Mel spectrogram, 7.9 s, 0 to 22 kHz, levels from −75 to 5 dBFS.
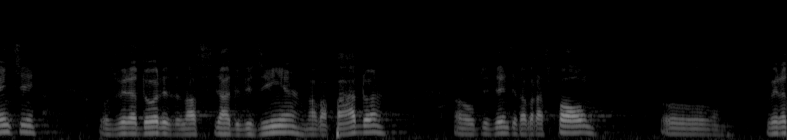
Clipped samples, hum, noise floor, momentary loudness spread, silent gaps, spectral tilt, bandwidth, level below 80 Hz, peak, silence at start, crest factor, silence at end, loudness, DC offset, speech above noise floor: under 0.1%; none; -69 dBFS; 16 LU; none; -5.5 dB/octave; 7 kHz; -76 dBFS; -24 dBFS; 0 s; 20 dB; 0 s; -43 LUFS; under 0.1%; 27 dB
